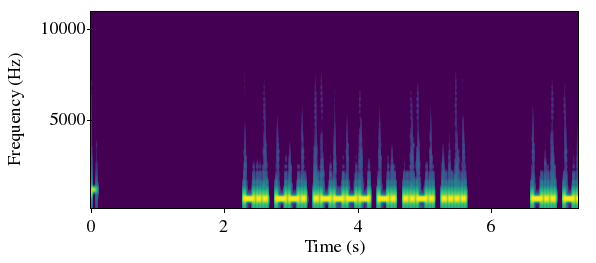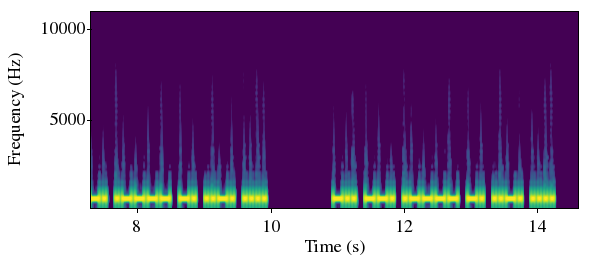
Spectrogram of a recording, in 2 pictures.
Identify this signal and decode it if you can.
Morse code, heard as a keyed tone, about 25 wpm, 700 Hz. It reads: DG1NFH DG1NFH DG1NFH
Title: DXCC-100 Call Signs - 6 Characters - Repeated 3x - 25wpm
